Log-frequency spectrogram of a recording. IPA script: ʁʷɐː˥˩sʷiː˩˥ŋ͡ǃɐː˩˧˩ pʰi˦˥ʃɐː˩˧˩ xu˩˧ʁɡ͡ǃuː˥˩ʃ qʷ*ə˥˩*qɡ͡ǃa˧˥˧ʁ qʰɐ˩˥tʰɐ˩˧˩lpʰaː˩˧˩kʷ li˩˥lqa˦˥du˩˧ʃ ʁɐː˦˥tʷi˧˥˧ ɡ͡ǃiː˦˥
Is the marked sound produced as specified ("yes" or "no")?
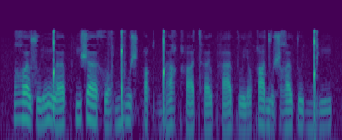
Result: yes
